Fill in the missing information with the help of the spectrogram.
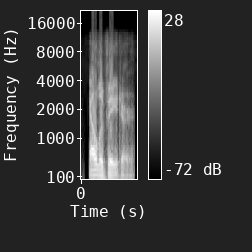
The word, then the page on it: elevator: American English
